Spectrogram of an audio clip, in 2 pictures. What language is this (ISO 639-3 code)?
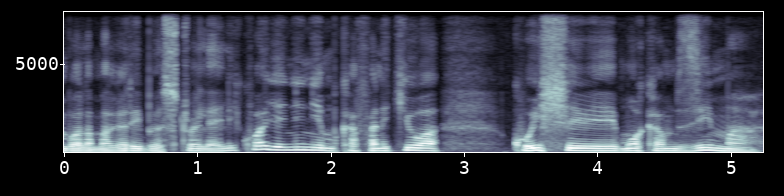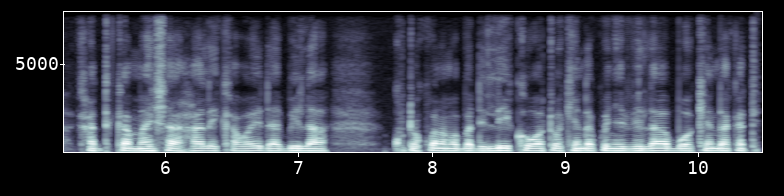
swa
